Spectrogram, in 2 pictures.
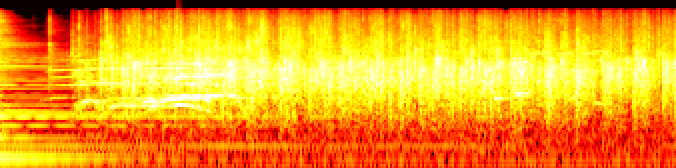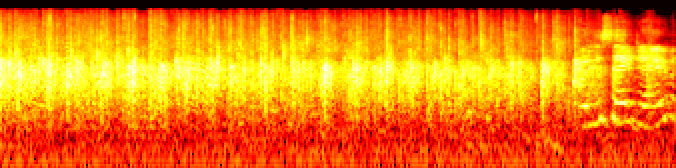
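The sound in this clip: Enthusiastic audience applause after a song, rising as the last musical notes fade and continuing strongly for over ten seconds, with shouts and cheering voices mixed in.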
